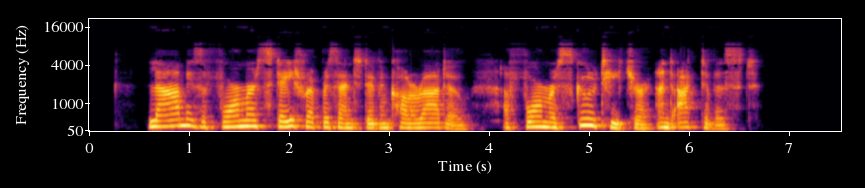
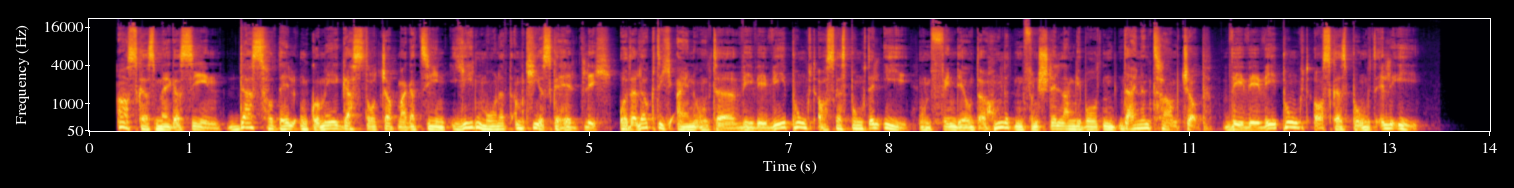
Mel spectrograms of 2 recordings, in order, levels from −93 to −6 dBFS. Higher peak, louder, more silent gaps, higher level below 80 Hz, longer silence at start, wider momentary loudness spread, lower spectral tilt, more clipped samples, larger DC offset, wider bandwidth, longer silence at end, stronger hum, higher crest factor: about the same, -2 dBFS vs 0 dBFS; second, -14 LUFS vs -10 LUFS; neither; second, -58 dBFS vs -30 dBFS; first, 0.6 s vs 0.3 s; first, 14 LU vs 4 LU; about the same, -6 dB/octave vs -5 dB/octave; neither; neither; second, 8 kHz vs over 20 kHz; first, 0.85 s vs 0.7 s; neither; about the same, 14 dB vs 10 dB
